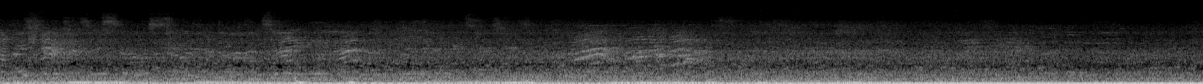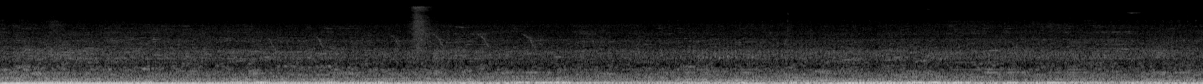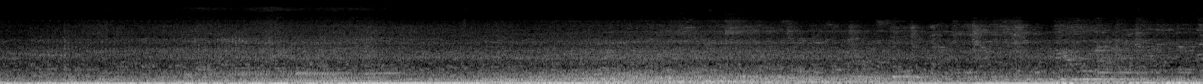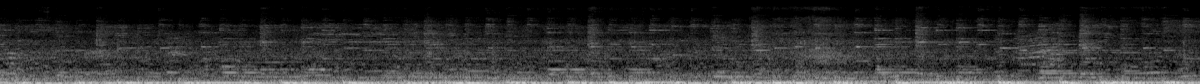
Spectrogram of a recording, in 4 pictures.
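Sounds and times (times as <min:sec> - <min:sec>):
road noise: 0:00.0 - 0:48.0
vehicle engines rumbling: 0:00.0 - 0:48.0.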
